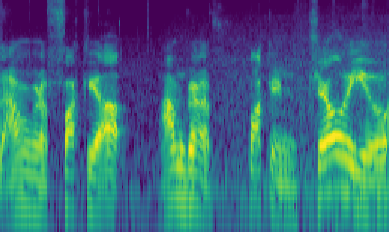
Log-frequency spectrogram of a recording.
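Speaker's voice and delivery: put-on threatening old woman. Acting out what a grandma would say, in a mock-threatening grandma voice. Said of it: "That's not what she sounds like at all".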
